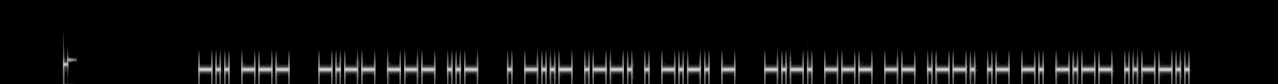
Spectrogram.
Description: Morse code, heard as a keyed tone, about 28 wpm, 700 Hz. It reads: DO YOU EXPECT COMPANY?
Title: Sentences from Top 1100 Words 28wpm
